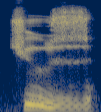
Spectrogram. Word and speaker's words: choose: needs to choose pronunciation use the zebra z sound with vibration z choose he needs to choose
